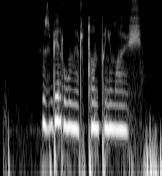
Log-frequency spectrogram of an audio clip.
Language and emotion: Russian, sad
